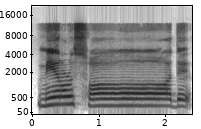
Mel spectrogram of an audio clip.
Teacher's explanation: دال کے اوپر وف کی صورت میں ہم اس کو قلقلہ کر کے پڑھیں گے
